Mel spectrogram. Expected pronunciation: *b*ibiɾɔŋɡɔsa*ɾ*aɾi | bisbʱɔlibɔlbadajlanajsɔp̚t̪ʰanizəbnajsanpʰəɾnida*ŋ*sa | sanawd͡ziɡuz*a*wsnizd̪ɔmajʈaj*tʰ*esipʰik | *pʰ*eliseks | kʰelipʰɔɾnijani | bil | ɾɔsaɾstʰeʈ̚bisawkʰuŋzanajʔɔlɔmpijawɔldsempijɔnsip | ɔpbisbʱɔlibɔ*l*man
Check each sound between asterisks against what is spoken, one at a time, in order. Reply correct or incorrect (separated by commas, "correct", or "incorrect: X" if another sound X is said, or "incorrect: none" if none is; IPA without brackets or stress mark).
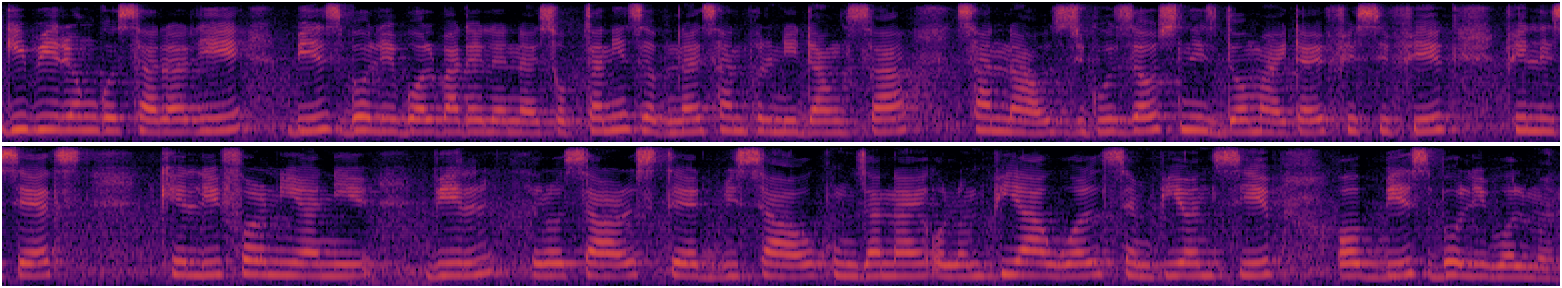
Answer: incorrect: ɡ, correct, correct, correct, incorrect: pʰ, correct, correct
